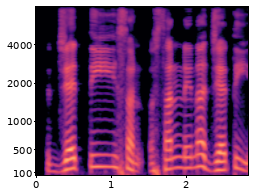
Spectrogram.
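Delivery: jettison split slowly and dragged out as jeti san.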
